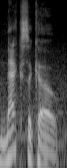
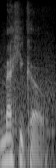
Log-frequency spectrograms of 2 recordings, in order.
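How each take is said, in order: First: It is said with an English pronunciation. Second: It is said with a Spanish pronunciation. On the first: This is what English speakers call it. "we say Mexico" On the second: This is what the locals call it. "when you're in Mexico, they call it Mexico"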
